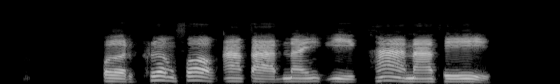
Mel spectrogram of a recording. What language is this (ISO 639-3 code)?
tha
